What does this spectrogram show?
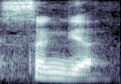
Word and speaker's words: संज्ञा: संज्ञा, इसका जो रियल प्रोनाउंसिएशन है वो है संज्ञा।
